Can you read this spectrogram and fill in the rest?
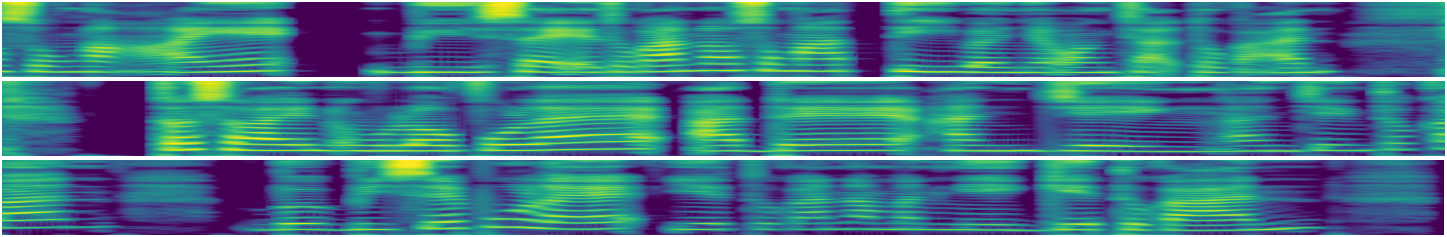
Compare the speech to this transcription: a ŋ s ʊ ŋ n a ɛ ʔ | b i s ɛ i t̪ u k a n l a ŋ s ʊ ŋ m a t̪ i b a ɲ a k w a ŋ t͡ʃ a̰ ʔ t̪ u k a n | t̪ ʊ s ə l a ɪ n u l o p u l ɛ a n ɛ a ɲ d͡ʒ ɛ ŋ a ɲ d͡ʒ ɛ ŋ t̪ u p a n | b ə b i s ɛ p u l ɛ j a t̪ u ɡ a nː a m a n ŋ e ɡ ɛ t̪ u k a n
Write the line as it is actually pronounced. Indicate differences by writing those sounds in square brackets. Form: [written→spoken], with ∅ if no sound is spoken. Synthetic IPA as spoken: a ŋ s ʊ ŋ n a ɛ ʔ | b i s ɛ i t̪ u k a n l a ŋ s ʊ ŋ m a t̪ i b a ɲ a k w a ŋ t͡ʃ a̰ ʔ t̪ u k a n | t̪ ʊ s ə l a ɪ n u l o p u l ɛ a [n→d] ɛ a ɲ d͡ʒ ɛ ŋ a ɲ d͡ʒ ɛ ŋ t̪ u [p→k] a n | b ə b i s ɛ p u l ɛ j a t̪ u [ɡ→k] a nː a m a n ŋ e ɡ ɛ t̪ u k a n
